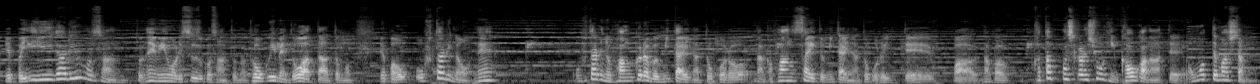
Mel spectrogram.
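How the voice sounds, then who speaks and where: A man with a Kansai accent, a comedian hosting a casual solo podcast, telling stories in an excitable, self-mocking way. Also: medium pitch, quick pace, over music.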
